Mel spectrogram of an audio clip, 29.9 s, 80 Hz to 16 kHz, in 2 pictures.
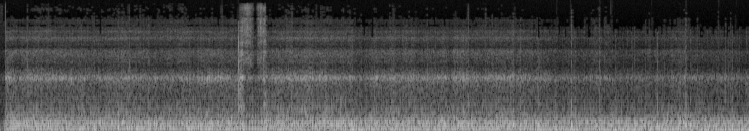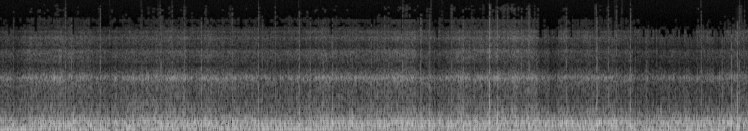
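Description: Mash Cafe 400 single-cylinder motorcycle engine running while being ridden, heard from the rider's position. The engine note steps up and down several times as the rider shifts and changes speed. Two short clicks about five seconds in.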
